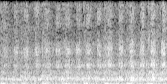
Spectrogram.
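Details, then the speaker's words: Single-cylinder engine with valve covers off, just started, choke off: quick, even patter with crisp regular firing and light valve tick from the open top end; good compression, running healthy. "sounds like they have good compression a little bit of noise coming out the stroke"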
